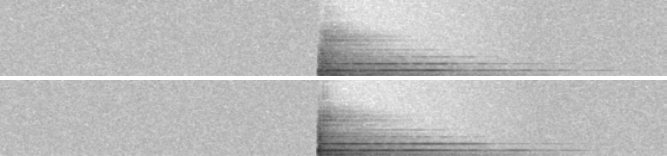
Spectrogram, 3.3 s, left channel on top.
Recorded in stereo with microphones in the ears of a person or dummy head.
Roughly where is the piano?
Right.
